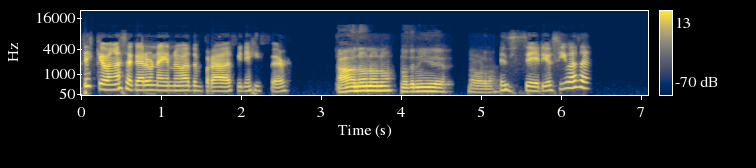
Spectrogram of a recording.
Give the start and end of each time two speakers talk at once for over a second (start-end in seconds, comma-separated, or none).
none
